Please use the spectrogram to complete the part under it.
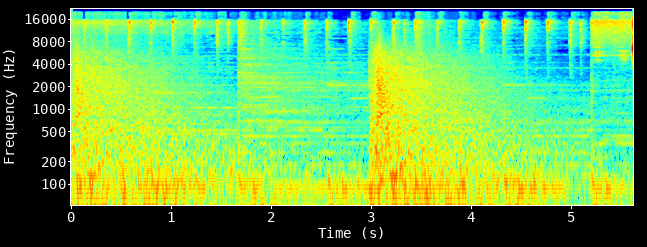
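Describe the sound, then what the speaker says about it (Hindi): A dense, rumbling barrage of cartoon explosions, with a sharp, louder burst about halfway through, continuous and loud with no pauses. "ज़ोंबी के पास कई विस्फोट होते हैं"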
